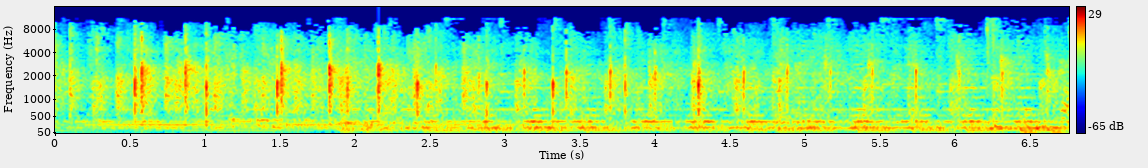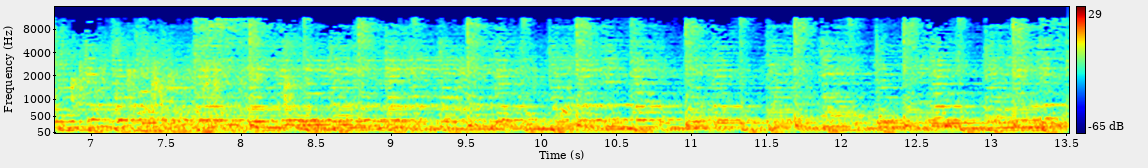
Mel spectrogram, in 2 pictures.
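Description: An audience in León breaks into sustained applause, dense clapping that stays loud throughout, mixed with the Gran Hermano music playing underneath.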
